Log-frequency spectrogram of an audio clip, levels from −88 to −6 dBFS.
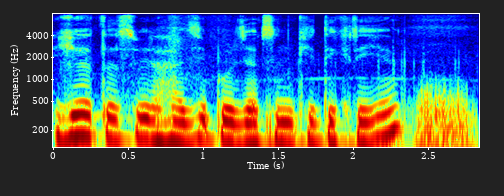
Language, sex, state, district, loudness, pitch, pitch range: Hindi, male, Bihar, Patna, -15 LUFS, 135 Hz, 130-150 Hz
